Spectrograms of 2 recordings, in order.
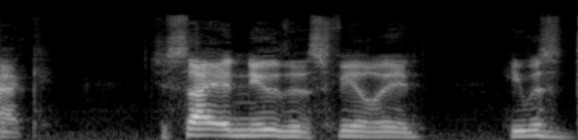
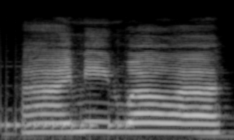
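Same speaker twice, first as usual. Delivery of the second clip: higher, awkward gentle letdown; awkward Emily; 8 semitones higher than usual. Acted. Emily friend-zones the bear.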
